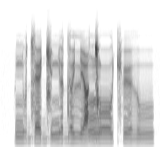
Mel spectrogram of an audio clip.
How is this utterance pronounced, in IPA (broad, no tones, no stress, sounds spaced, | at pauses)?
ɲ u d͡z ɛː d͡ʑ ʏ ɲ ə d ə lʲ ɑ ŋ͡ǀ oː cʰ ʏː ð u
